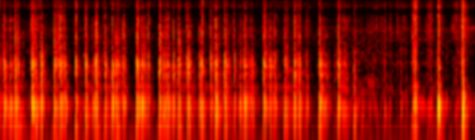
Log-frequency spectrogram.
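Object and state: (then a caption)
Hardcover book tapped. Both hands tap and scratch the front cover of a medium-size, solid, black cloth-covered hardcover book with their fingertips and short nails. A quick, uneven run of short, dry taps with a dull low-mid body gives way to a softer scratchy stretch, then a few louder taps at the end.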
